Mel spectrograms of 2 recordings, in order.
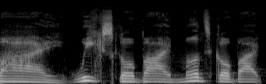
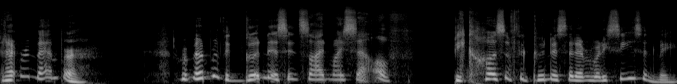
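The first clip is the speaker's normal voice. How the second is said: crying through the words, tearful, very high, voice breaking; 10 semitones higher, 4 dB quieter than usual. Retelling another boy's words about a note he rereads, crying while talking. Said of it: "I can't tell this story without crying".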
